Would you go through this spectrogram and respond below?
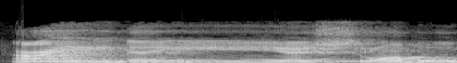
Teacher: عین وسط حلق سے ادا کریں گے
